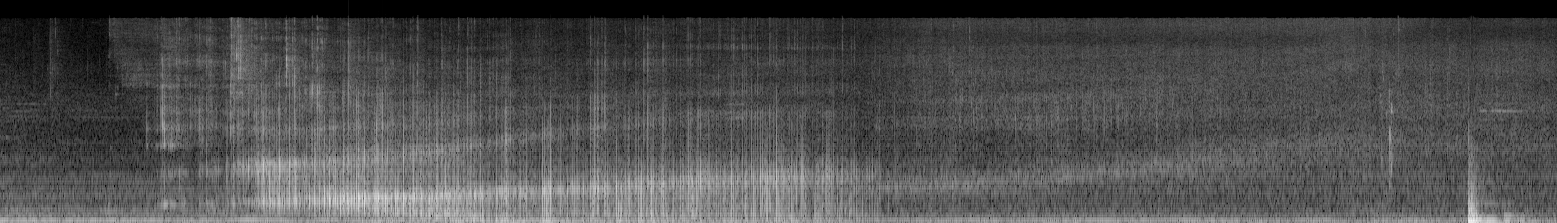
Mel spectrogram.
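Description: Dark fizzy drink poured from a glass jar into a tall glass, the pouring pitch rising steadily as the glass fills. A single loud knock near the end.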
